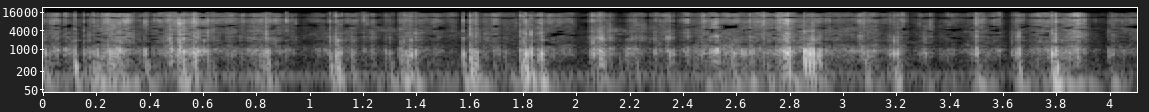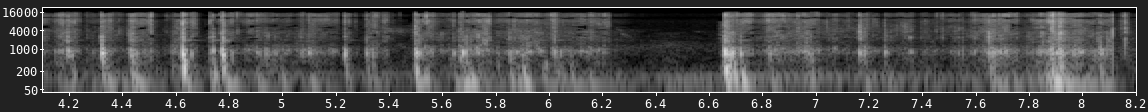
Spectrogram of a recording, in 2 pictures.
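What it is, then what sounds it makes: Synthetic leather football being tapped. Fingertips and nails tap rapidly and irregularly on a worn, small Adidas football made of synthetic leather panels, hollow and inflated, held in both hands. Dense, short, dry taps mix dull hollow thumps with brighter clicks. A brief pause comes just after six seconds before the tapping resumes.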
